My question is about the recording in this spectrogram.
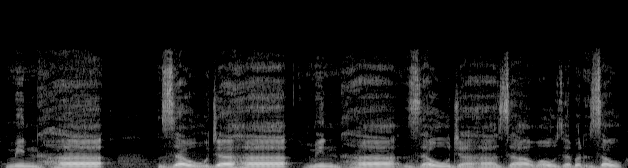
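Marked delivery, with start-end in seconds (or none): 0.1-6.2 زوجہا with a hard, firm زا. Shown as a demonstration. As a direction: hit the زا of زوجہا firmly, slow chant. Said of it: "اس کو ہم نے سخت کر کے پڑھنا ہے زا کو".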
